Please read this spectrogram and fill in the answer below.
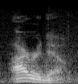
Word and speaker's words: Iredell: And am I pronouncing right, Iredell? Iredell.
